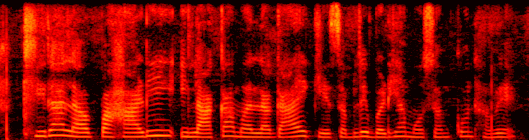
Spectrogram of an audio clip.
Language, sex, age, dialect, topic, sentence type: Chhattisgarhi, female, 18-24, Northern/Bhandar, agriculture, question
